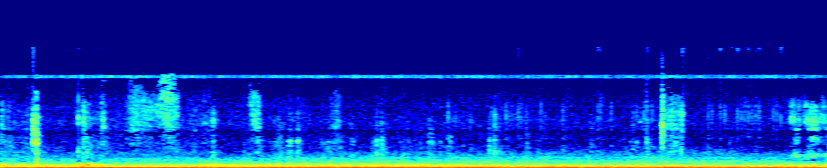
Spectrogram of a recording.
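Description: Steady low rumble of a car on the move, road and engine noise heard from inside the cabin.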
